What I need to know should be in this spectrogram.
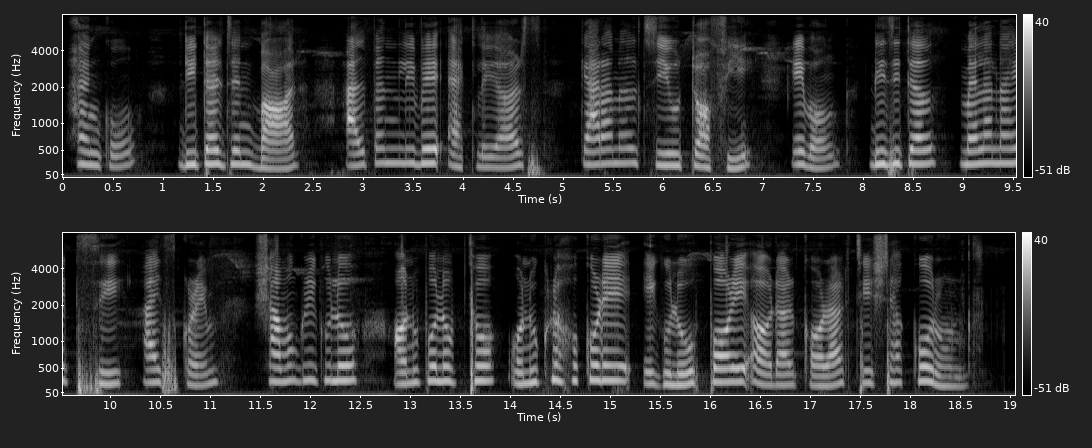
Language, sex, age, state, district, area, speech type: Bengali, female, 30-45, West Bengal, Paschim Medinipur, rural, read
